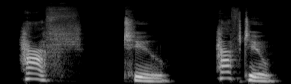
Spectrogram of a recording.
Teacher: the final V in have loses all of its voicing when it links up to the voiceless T in two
